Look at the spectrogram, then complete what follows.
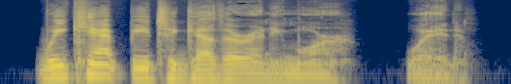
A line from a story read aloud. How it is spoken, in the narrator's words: she said, evenly, her voice suddenly devoid of emotion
